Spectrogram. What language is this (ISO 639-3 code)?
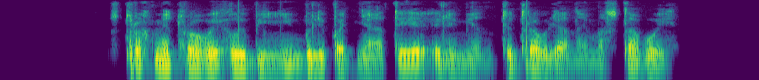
bel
